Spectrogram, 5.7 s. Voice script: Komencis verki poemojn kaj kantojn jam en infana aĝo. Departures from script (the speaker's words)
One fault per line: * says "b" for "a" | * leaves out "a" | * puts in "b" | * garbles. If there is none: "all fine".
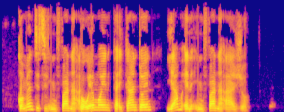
* says "infana" for "verki"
